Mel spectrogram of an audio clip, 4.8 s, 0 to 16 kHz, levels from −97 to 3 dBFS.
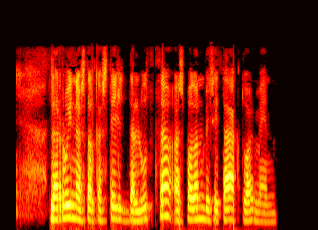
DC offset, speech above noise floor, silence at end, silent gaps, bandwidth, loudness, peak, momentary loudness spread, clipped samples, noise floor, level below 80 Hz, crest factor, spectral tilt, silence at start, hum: under 0.1%; 19 dB; 0.65 s; none; 7.6 kHz; -18 LUFS; -2 dBFS; 17 LU; under 0.1%; -37 dBFS; -58 dBFS; 18 dB; -5.5 dB/octave; 0.25 s; none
